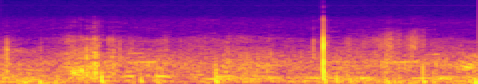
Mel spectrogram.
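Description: Faint background chatter of people over a steady outdoor background, with one sharp click about one and a half seconds in.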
